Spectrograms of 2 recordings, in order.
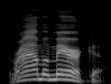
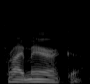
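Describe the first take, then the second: First: It begins with 'prime', like two separate words. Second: It begins with 'prim', blended into one word. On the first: The speaker calls it wrong. "everybody in the pitch kept calling it Prime America" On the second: The speaker calls it right. "oh my God, it's Primerica"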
